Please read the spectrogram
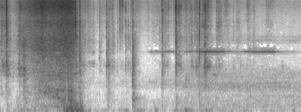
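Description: A window being slid open: a scraping rush of the sash lasting over a second, followed by a few clicks and knocks of the frame. After that a faint thin high tone comes and goes from about halfway through.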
